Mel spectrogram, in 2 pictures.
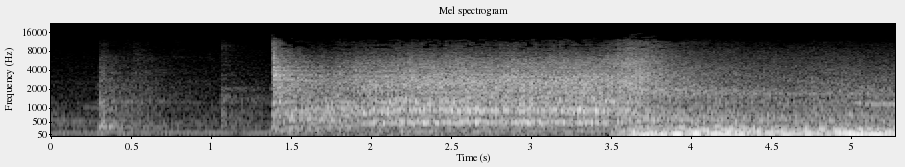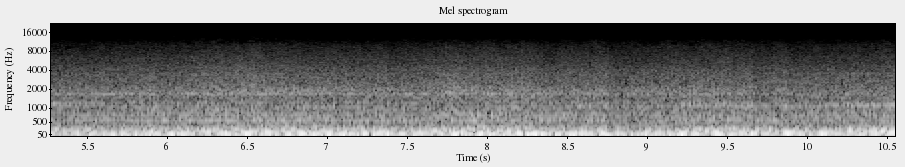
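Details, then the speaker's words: Chevy 305 5.0L V8 with dual exhaust after tune-up with new spark plugs and wires, previously sluggish: brief crank, catches into steady deep even rumble, no misses; running smooth, normal idle. "if you ask me it's running nice and smooth now oh yeah"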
